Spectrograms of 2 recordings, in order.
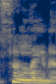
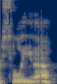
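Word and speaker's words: Celaena: of Selena um sardian Selena is how you say her name I think I was calling her Selena at one point um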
